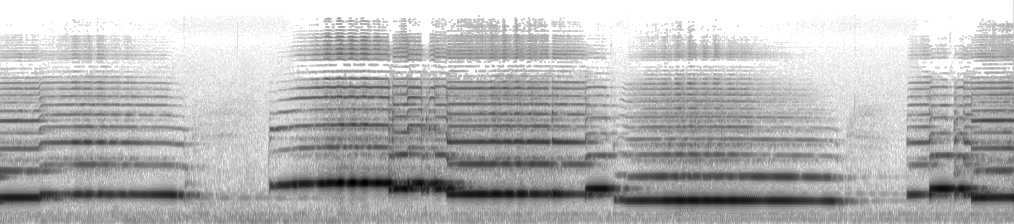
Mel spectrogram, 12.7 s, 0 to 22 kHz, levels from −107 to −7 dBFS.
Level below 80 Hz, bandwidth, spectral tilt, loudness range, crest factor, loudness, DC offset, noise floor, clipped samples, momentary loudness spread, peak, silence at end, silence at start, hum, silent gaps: -70 dBFS; 12 kHz; -2 dB/octave; 11 LU; 16 dB; -20 LUFS; under 0.1%; -63 dBFS; under 0.1%; 17 LU; -4 dBFS; 0 s; 0 s; none; none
